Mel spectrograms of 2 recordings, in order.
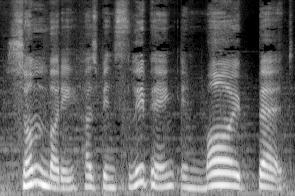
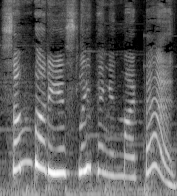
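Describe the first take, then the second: First: It is said in a great big voice. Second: It is said in a wee little voice.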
